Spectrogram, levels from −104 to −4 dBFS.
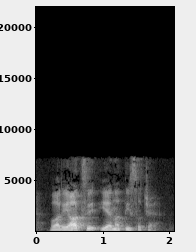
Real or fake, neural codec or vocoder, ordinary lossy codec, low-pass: real; none; MP3, 48 kbps; 7.2 kHz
